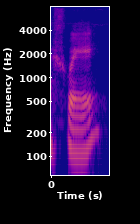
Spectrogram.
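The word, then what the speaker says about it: 谁: Oke, ini bacanya shui. Shui, nada kedua.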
